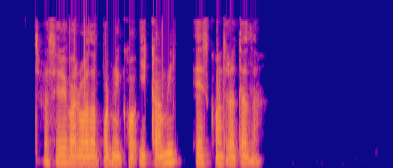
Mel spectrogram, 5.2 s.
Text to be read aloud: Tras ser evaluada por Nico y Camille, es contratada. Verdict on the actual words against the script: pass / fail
pass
